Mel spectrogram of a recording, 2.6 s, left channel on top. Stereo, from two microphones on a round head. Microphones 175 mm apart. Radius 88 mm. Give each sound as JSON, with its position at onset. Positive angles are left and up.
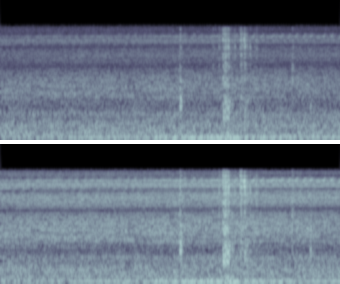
{"t": 0.0, "sound": "a drone", "side_deg": -60}
{"t": 1.3, "sound": "a crack", "side_deg": -40}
